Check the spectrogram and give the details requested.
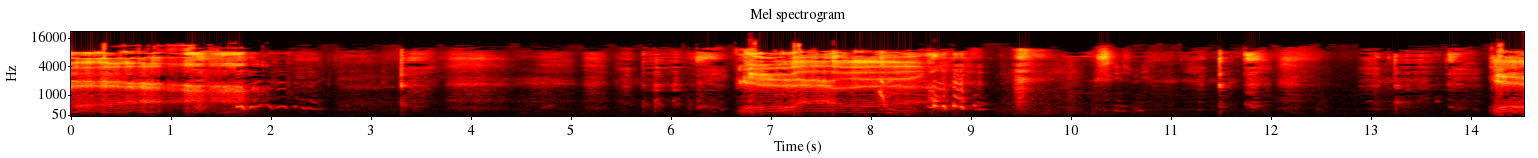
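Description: A long run of voluntary burps shaped into words, with brief breaths between bursts.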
